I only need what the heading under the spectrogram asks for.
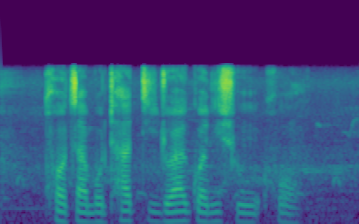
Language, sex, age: Tswana, male, 25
